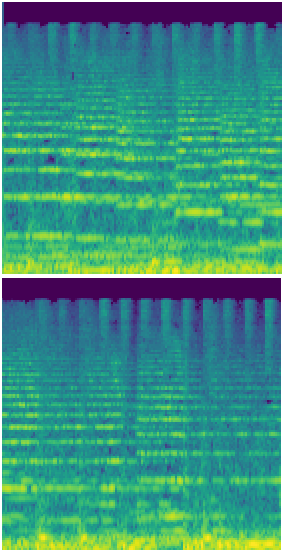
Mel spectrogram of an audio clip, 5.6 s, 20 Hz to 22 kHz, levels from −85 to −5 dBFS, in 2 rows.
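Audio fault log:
No faults are heard anywhere in this audio. There is nothing to enter in the log.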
